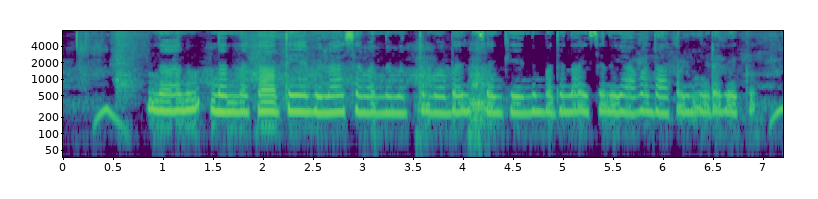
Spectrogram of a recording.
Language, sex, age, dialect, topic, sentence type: Kannada, female, 25-30, Mysore Kannada, banking, question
